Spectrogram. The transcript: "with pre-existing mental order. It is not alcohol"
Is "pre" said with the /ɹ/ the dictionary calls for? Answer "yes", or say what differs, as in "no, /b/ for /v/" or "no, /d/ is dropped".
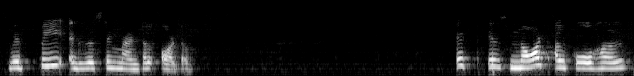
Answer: no, /ɹ/ is dropped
